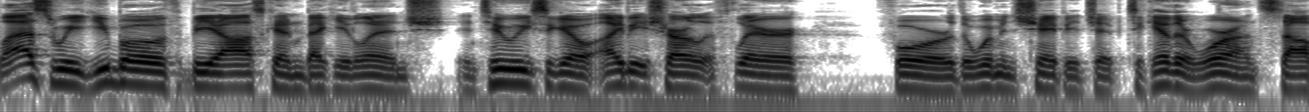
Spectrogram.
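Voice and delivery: ordinary talk

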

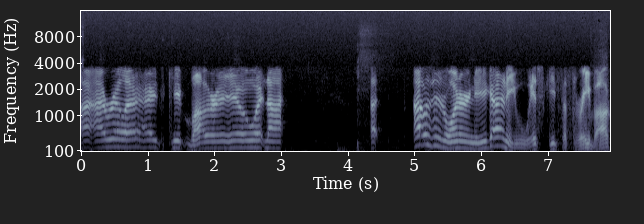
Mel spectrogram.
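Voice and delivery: put-on drunk voice. Asking for cheap whiskey while short on money: acting drunk. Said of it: "He's so drunk".

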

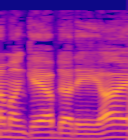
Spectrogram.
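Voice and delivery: plain

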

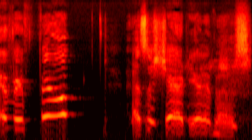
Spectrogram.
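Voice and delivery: strained, very high, loud, slow creaky drawl. Introducing the show segment as a co-host would: imitating Timmy's voice. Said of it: "let me try and do it in my best Timmy voice here".

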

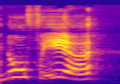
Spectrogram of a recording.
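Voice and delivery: put-on very high-pitched New Jersey guy accent. Describing a pirate character whose accent suddenly changes, in a new jersey guy accent. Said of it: "a New Jersey guy".

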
